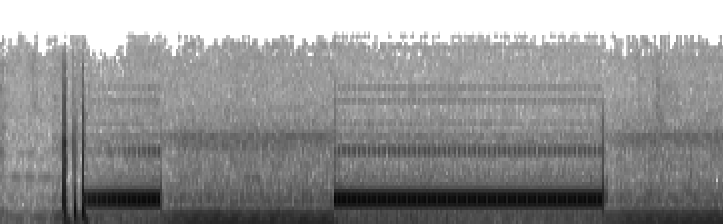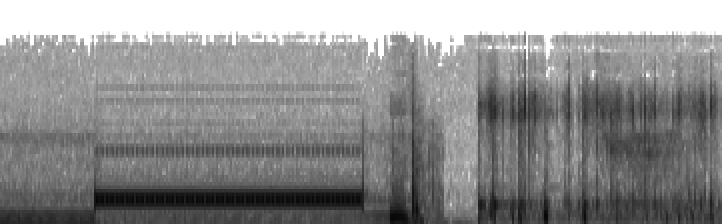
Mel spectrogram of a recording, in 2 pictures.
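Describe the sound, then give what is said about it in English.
A telephone call to Tiger Woods: a quick click and a burst of dialing, then long, steady ringback tones repeating with a pause between. The ringing cuts off with a clatter as the call connects to a noisy line. “Well, we've got a phone number for Tiger Woods, so let's give him a call and see if he's checked out part one and part two.”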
